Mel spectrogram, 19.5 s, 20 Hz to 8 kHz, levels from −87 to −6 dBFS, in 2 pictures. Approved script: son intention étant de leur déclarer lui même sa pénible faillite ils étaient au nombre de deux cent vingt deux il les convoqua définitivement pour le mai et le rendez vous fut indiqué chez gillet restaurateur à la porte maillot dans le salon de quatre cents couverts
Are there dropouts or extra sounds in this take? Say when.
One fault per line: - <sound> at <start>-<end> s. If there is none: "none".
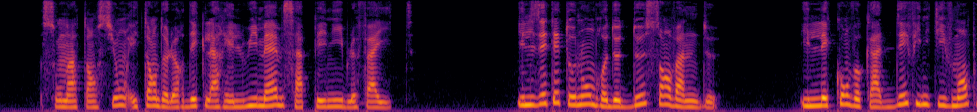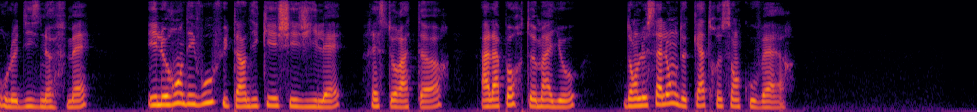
none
